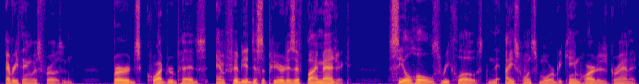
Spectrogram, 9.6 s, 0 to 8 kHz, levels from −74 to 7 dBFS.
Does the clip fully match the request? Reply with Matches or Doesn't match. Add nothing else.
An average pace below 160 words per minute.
Matches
